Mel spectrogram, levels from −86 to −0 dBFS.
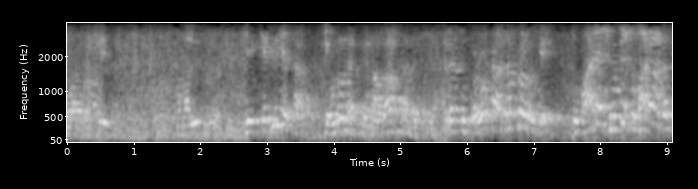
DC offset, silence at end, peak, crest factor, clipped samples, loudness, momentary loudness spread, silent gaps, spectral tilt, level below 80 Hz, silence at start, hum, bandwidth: under 0.1%; 0 s; -2 dBFS; 14 dB; under 0.1%; -16 LUFS; 8 LU; none; -10 dB/octave; -42 dBFS; 0 s; none; 4 kHz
